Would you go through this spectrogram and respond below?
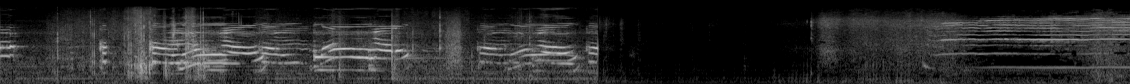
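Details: Cats from a vocal pet compilation giving quick bursts of high, bending meows for several seconds, then near silence, followed by a loud hissy passage with steady high tones.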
